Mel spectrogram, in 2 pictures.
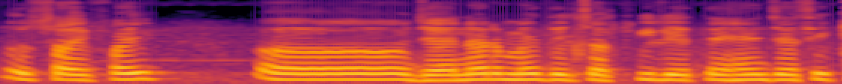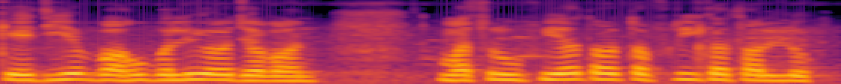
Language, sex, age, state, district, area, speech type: Urdu, male, 30-45, Uttar Pradesh, Rampur, urban, spontaneous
